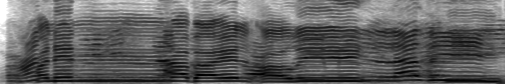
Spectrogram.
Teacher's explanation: میم کی زیر کو لام سے ملانا ہے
